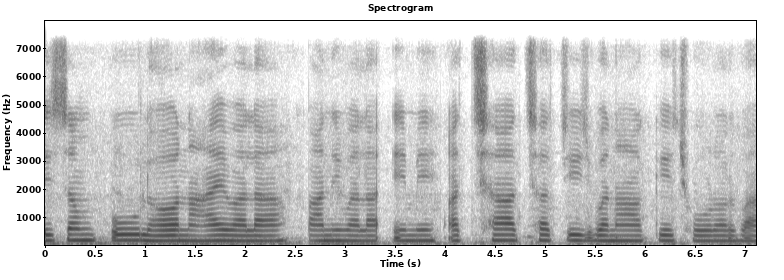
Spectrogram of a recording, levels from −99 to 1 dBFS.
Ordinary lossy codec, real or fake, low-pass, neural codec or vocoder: none; real; 7.2 kHz; none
